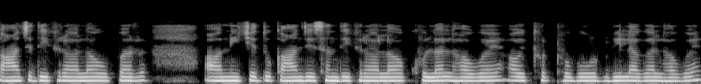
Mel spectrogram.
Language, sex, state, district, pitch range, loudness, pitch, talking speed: Bhojpuri, female, Uttar Pradesh, Gorakhpur, 170-175 Hz, -12 LUFS, 175 Hz, 180 wpm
